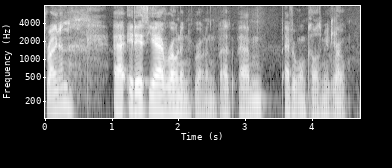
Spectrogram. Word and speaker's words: Ronan: Is it pronounced Ronan? It is, yeah, Ronan.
